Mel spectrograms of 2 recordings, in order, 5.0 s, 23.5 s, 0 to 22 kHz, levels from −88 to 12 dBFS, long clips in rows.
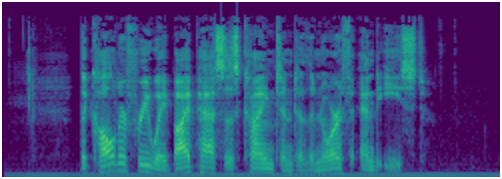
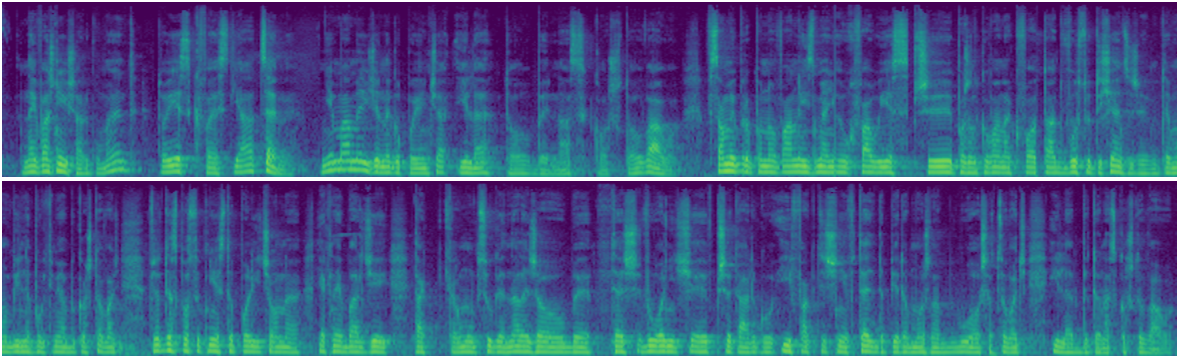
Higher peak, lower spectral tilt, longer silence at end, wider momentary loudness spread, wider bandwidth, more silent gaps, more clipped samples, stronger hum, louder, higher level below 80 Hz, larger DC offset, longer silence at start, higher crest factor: about the same, 0 dBFS vs 0 dBFS; second, 0 dB/octave vs -6 dB/octave; first, 0.75 s vs 0 s; first, 13 LU vs 8 LU; second, 16 kHz vs 18 kHz; neither; neither; neither; about the same, -18 LUFS vs -17 LUFS; second, -52 dBFS vs -44 dBFS; neither; about the same, 0.25 s vs 0.2 s; first, 22 dB vs 16 dB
